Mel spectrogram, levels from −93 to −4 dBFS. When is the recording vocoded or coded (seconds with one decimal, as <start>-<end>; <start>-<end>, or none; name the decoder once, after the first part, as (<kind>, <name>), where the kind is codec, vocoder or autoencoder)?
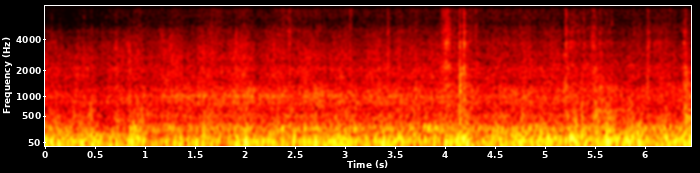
0.0-1.1 (vocoder, BigVGAN v2); 4.1-6.5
